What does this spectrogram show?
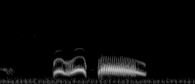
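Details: Spotted dove giving a single close coo phrase: a short wavering note, then a longer, steady, gently falling coo. The background is quiet apart from a low hum.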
